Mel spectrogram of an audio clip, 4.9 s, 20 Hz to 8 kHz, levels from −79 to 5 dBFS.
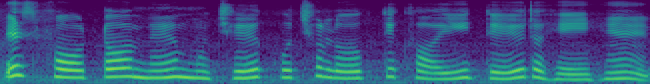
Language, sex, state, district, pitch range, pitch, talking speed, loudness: Hindi, female, Madhya Pradesh, Katni, 225-275 Hz, 250 Hz, 120 wpm, -17 LUFS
